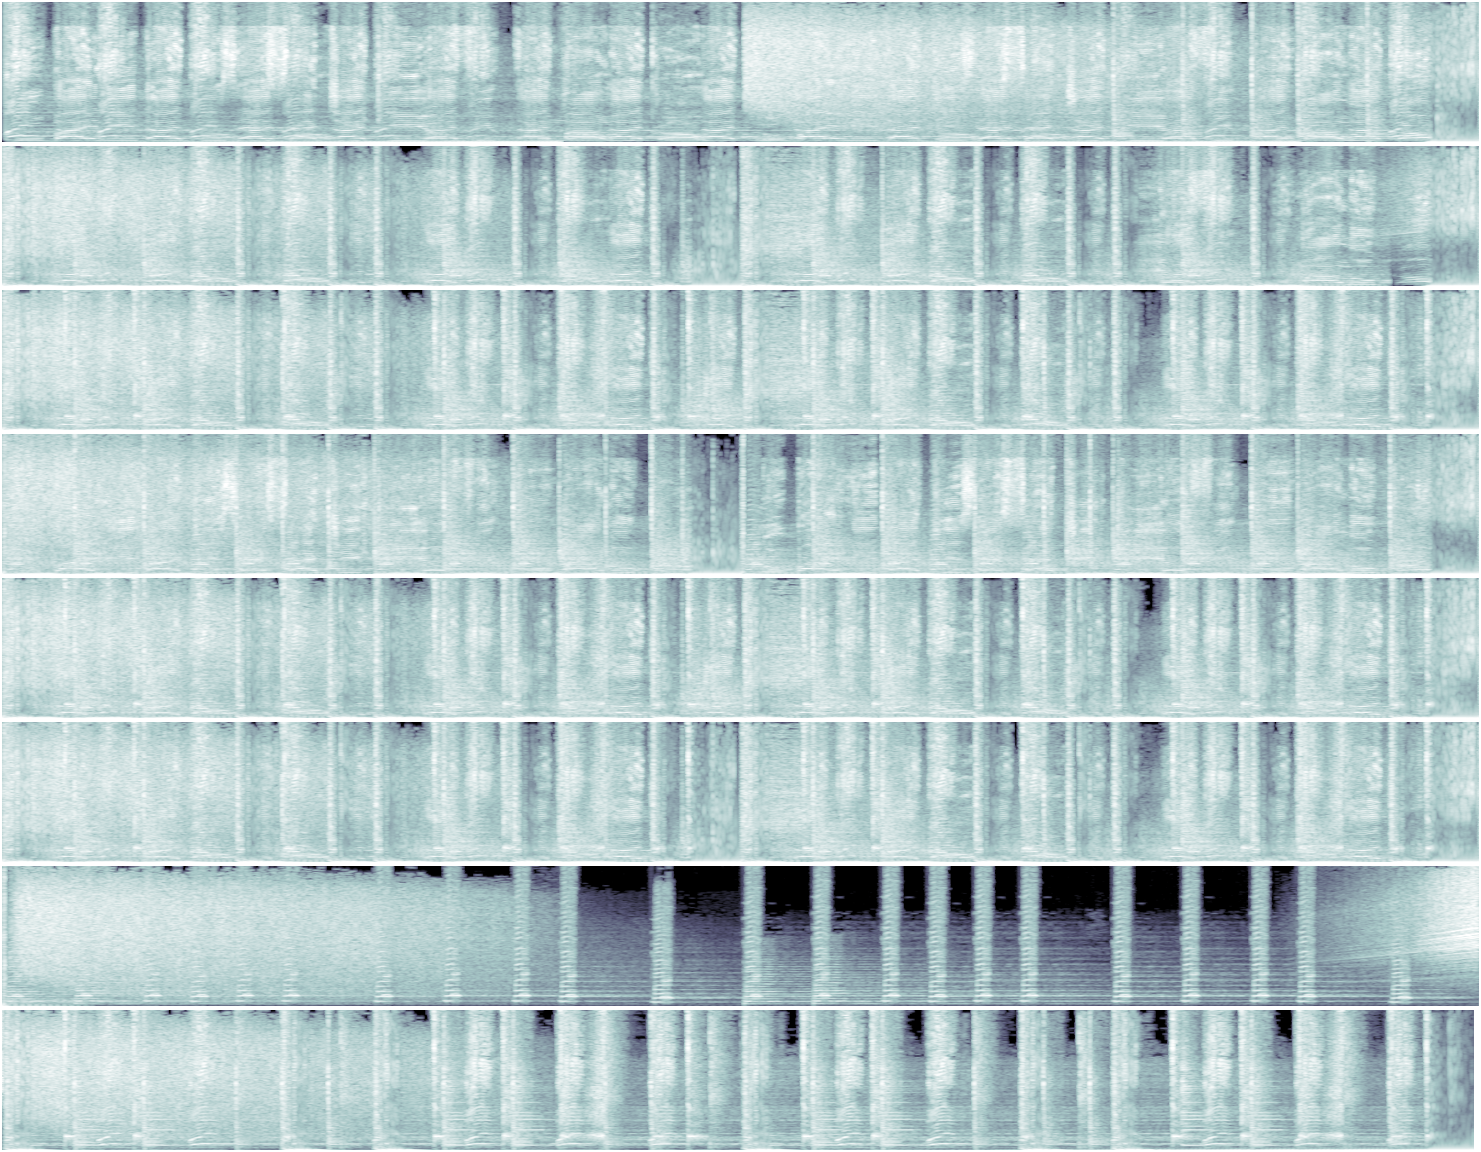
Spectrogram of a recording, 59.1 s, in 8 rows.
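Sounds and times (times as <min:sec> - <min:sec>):
Brazilian funk music: 0:00.0 - 0:03.0, 0:03.7 - 0:59.0.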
